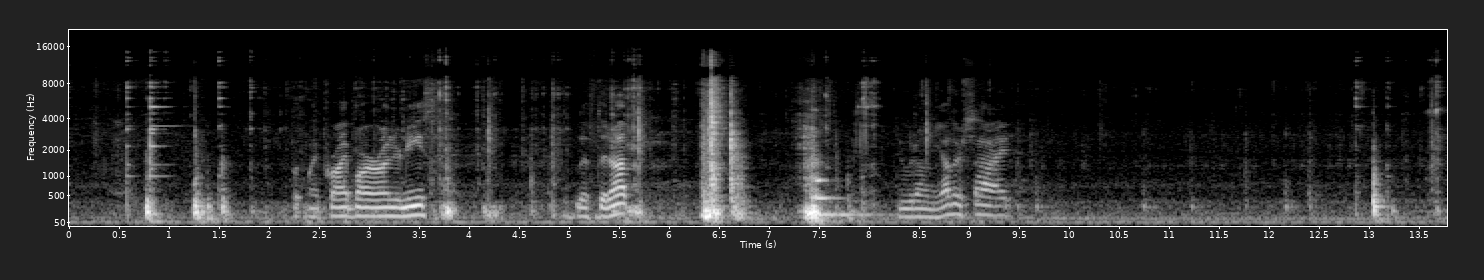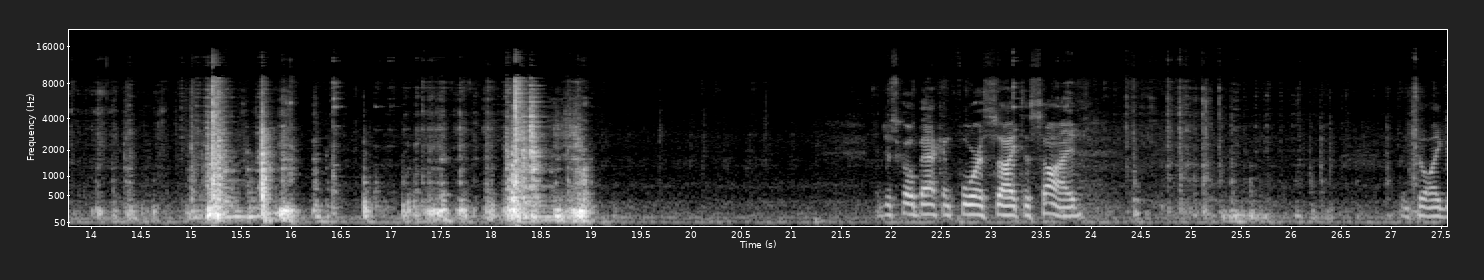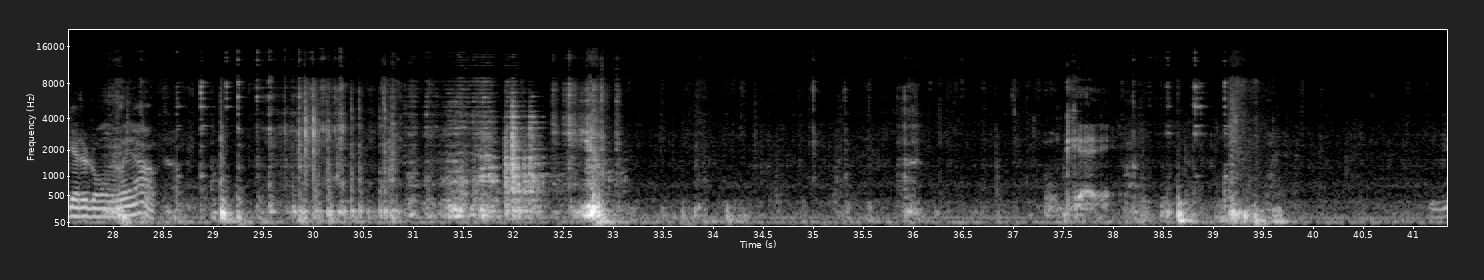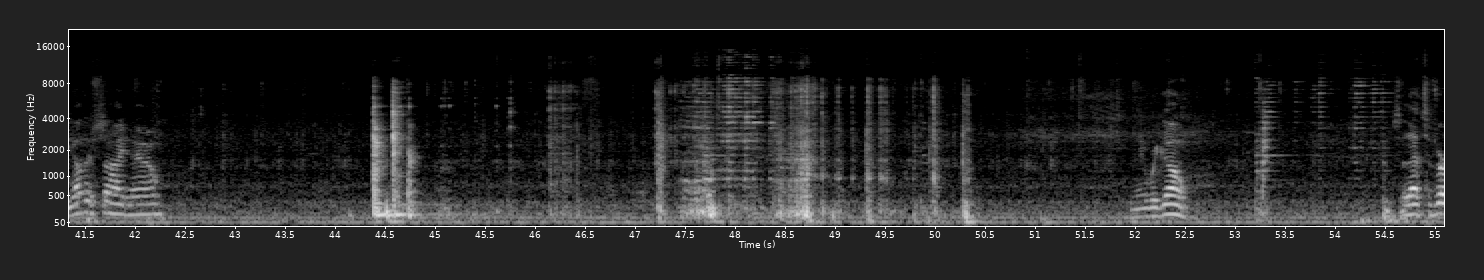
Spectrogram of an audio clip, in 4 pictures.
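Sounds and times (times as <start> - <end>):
pry bar scraping: 0.4 - 9.7, 12.8 - 19.1, 23.2 - 33.2, 44.4 - 50.4.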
